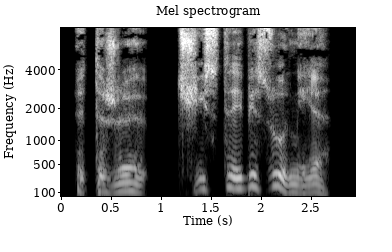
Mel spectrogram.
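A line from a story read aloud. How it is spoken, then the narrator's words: Whisper. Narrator (Russian): прошептал Рыбников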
